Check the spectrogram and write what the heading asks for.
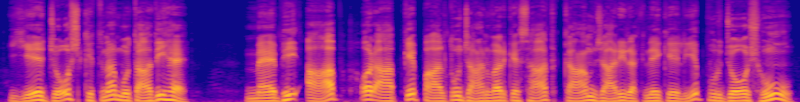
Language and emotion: Urdu, surprised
